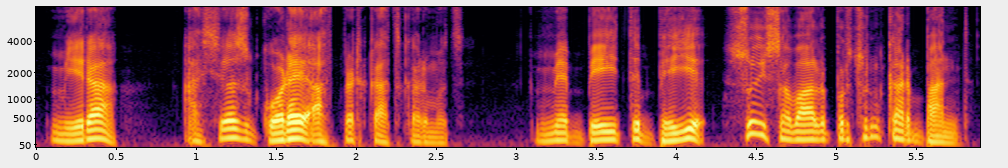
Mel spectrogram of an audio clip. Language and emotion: Kashmiri, angry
